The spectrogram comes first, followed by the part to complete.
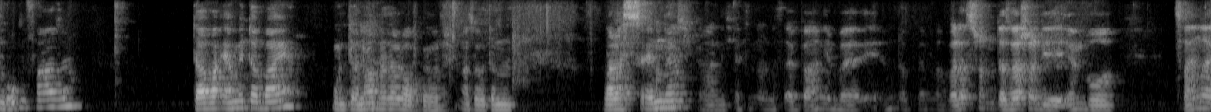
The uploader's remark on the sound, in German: Ihr werdet schnell merken, dass der Sound noch nicht ganz stimmig ist.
